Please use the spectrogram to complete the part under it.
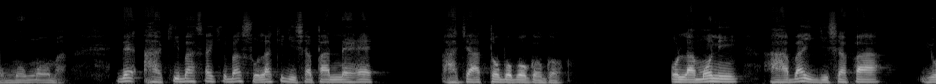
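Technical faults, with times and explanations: Throughout: Opus compression. The speech sounds grainy and rough, likely from Opus in CELT mode at a rate fitting about 24 kbps, filling starved bands with noise or folded copies. A spectrogram shows energy up to 20.2 kHz, but with smeared, noisy upper bands.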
